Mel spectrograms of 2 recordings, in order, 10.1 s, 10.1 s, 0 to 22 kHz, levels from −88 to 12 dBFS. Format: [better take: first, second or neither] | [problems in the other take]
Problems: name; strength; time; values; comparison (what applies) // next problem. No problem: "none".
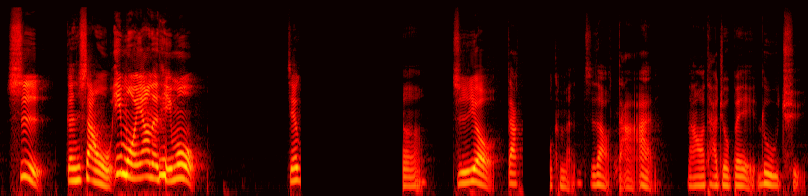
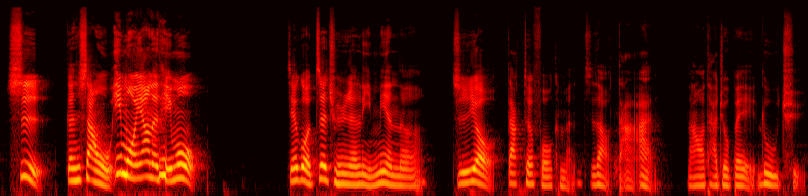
second | audio cutting out; at 4 s for 1.5 s and at 6.5 s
